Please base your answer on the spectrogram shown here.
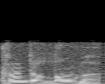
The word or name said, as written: condyloma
